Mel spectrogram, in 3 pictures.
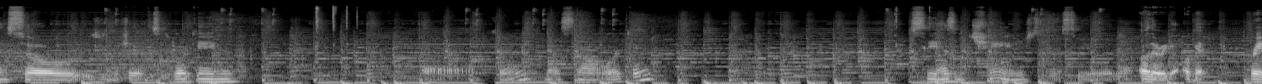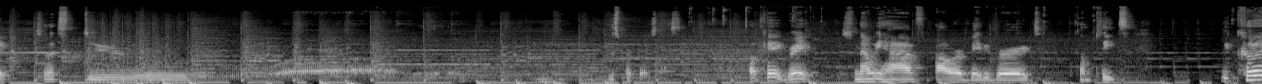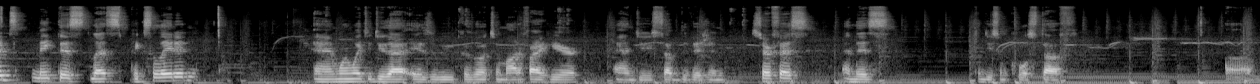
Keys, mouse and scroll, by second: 1.7 click, 1.9 click, 2.2 click, 2.9 Tab, 4.6 click, 5.0 click, 5.6 click, 8.5 click, 9.9 click, 19.5 right click, 19.7 Tab, 20.2 middle click, 23.2 middle click, 23.6-24.0 scroll up 1, 24.0 scroll down 2, 24.1-24.6 scroll down 1, 24.6 right click, 24.8 Tab, 25.5 middle click, 29.4 click, 30.4 click, 33.6 middle click.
